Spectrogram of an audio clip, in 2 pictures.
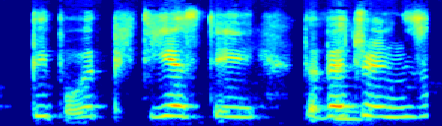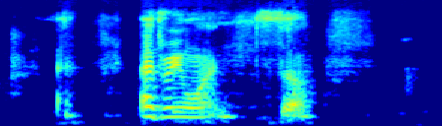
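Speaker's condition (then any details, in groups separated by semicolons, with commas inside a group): Cerebral palsy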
